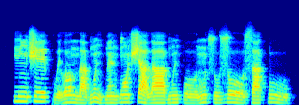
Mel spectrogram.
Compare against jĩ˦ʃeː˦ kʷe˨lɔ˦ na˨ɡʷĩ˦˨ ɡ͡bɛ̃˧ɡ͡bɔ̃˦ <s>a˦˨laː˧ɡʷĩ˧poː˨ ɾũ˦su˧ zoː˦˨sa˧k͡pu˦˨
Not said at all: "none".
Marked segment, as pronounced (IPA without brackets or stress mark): ʃ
